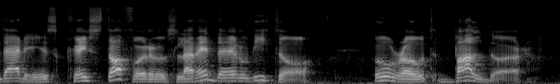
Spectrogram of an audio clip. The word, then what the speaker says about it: Baldur: is christopher's who wrote baldur or boulder as it is pronounced so congratulations christopher's you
